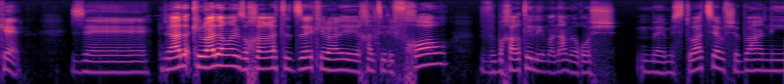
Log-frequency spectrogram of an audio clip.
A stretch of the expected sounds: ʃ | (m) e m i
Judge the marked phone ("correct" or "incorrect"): correct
